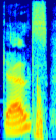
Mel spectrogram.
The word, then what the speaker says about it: Celts: A deluge of invaders known as Celts, we can also pronounce it Celts, arrived on the shores of England around 500 BC, and those Celts were made up of numerous tribes.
